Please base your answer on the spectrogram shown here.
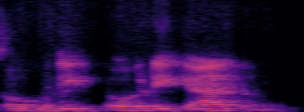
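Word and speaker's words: obrigado: thank you you know the word we use is O some of you know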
